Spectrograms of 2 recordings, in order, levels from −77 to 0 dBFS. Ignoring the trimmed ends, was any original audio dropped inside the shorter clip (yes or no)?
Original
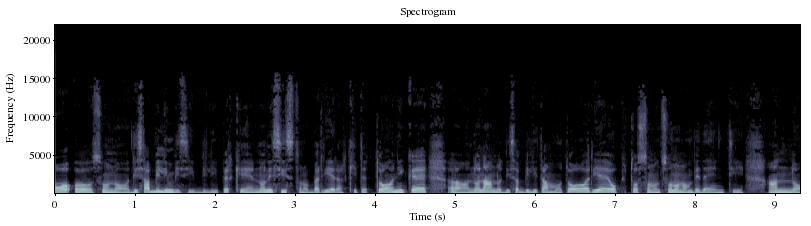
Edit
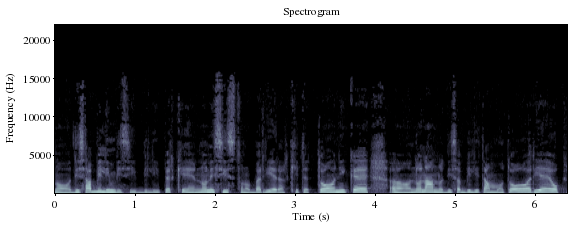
no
